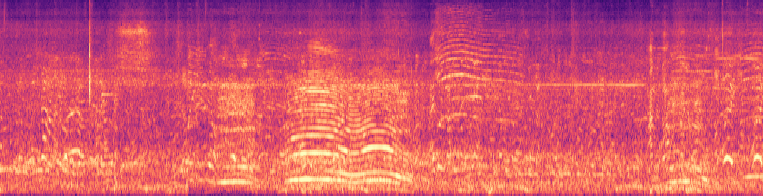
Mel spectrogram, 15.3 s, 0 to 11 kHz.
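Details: Big red Sahiwal cattle for sale at Hazratpur market in 2025: overlapping lowing moos with wavering, bending pitch, several callers in a noisy market with people talking.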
